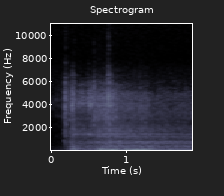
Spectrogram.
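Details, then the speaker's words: Warm car, previously frozen with water in the engine, switched off and restarted: quick crank, catches at once and settles into a steady, even idle with no misses or knocks; starts fine. "хорошо все работает все в норме"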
